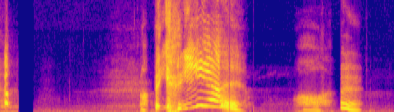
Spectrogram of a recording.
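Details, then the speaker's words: Mococo sneezing during a live gaming stream with music: a quick sneeze, then a second loud sneeze running into high, squeaky voiced sounds, followed by short exclamations; ordinary sneezes. "how many times you going tell me not to sneeze today"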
